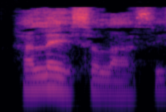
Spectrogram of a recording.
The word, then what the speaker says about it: Haile Selassie: Haile Selassie, sorry about mispronouncing his name.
